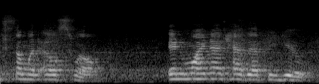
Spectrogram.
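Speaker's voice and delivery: ordinary talk, nothing marked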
